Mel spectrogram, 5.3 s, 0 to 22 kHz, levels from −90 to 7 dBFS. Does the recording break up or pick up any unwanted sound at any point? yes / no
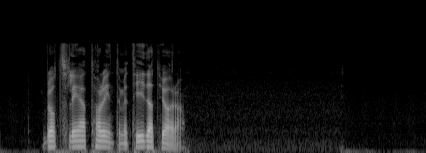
no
